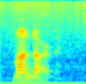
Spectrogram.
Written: mandarb

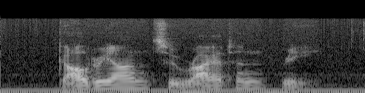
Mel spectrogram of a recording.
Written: galldrian

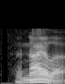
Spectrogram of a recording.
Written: enaila

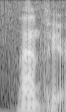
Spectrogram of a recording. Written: lanfear

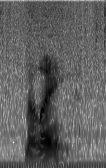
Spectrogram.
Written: melaine

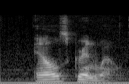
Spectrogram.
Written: else

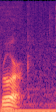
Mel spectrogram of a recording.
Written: rhuarc

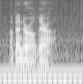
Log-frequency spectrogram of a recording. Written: avendoraldera

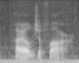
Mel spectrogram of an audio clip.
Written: jafar

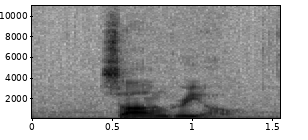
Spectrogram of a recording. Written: saangreal

